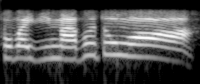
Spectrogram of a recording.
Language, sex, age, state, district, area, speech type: Bodo, female, 45-60, Assam, Chirang, rural, conversation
